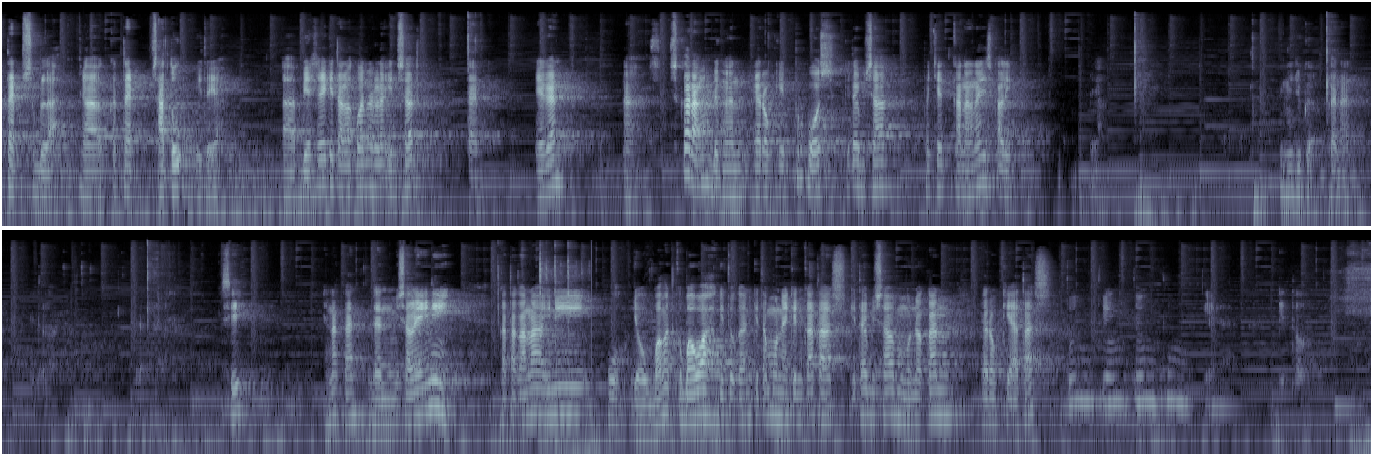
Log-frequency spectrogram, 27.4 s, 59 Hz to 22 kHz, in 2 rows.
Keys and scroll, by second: 3.8 i, 4.5 Tab, 6.4 Escape, 7.5 j, 11.2 Right, 12.4 j, 13.1 Right, 14.2 typing, 15.0 Tab, 16.2-17.2 typing, 18.5-22.2 typing, 23.8 Up, 23.9-24.7 typing.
